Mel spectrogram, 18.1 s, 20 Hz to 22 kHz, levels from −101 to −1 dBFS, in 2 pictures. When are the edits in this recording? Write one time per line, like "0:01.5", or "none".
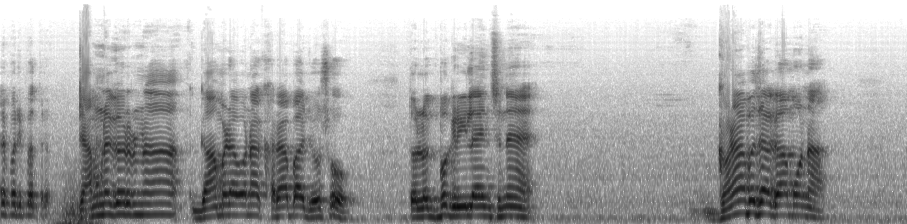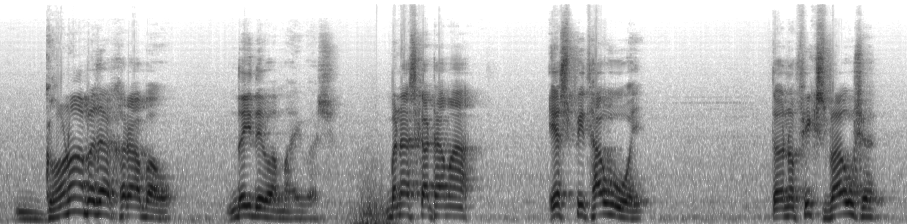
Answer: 0:00.8
0:12.8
